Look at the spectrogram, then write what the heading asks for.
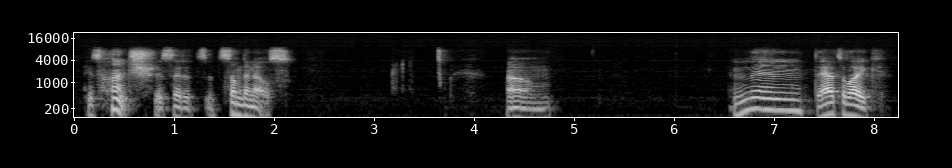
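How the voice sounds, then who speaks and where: Halting man on a slightly muffled mic. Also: medium pitch, darkish tone. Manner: hesitant, halting, easily amused. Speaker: podcast co-host. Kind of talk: casual recap chat.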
